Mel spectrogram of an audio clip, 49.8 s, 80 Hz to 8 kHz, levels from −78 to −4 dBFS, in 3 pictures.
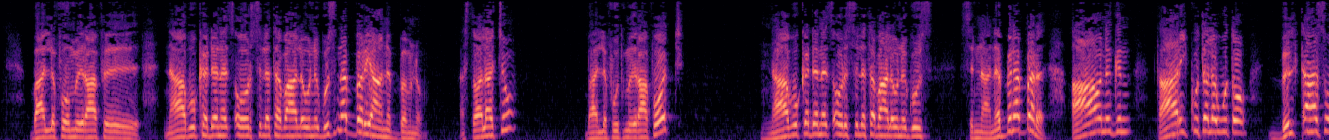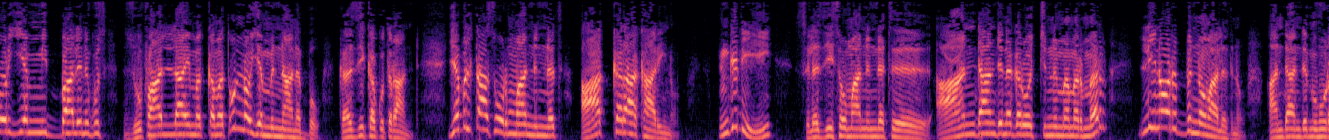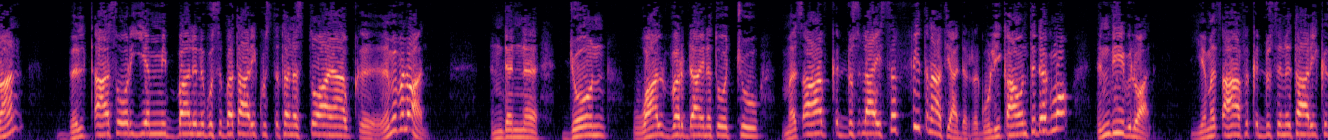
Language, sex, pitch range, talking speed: Amharic, male, 155-215 Hz, 95 wpm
